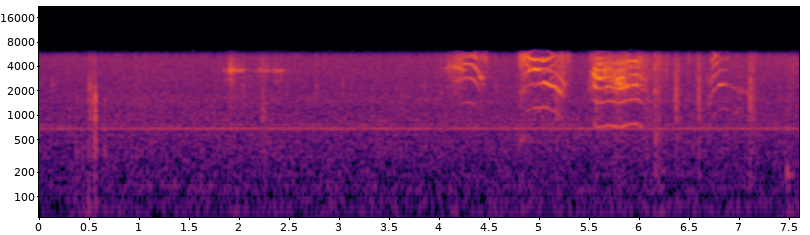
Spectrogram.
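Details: During a house move, Bengal kittens let out a brief burst of overlapping high meows, several in quick succession with bending pitch, then quiet, with scattered taps and clicks before and after.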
